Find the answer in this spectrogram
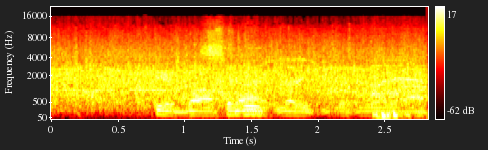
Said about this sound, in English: I gotta let that drop play completely through, the applause drop, because Molly be ruining First Take like a motherfucker, boy.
